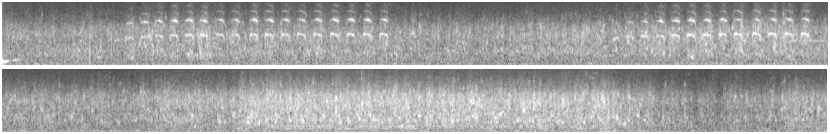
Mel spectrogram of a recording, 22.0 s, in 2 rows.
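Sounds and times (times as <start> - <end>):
faint jungle background: 0.0 - 0.8.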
